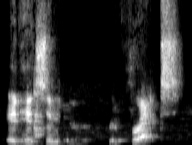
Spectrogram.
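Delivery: ordinary talk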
